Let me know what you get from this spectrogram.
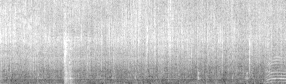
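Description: Mushrooms searing in coconut oil and green vegetables frying in a sauté pan being tossed, a steady sizzle throughout. A sharp knock of pan or utensil about a second in, with a couple of faint clicks later.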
